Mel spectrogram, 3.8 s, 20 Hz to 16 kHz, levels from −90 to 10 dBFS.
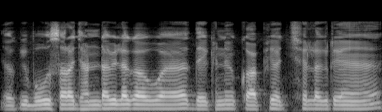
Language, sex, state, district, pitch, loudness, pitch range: Hindi, male, Jharkhand, Deoghar, 135 Hz, -17 LUFS, 130-140 Hz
